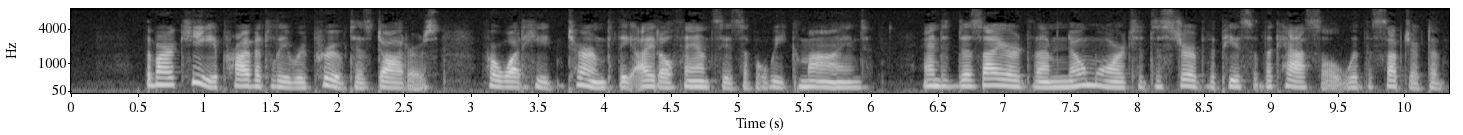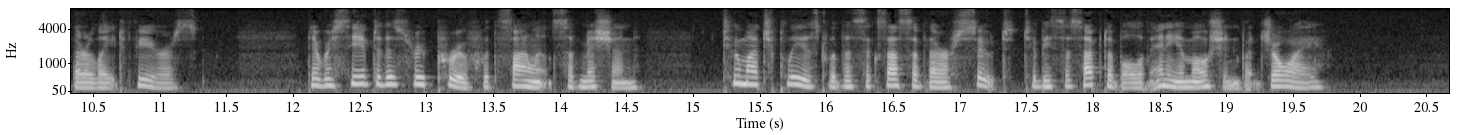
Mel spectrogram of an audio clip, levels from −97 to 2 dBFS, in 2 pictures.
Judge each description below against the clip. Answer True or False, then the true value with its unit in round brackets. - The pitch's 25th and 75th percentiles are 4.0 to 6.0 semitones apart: False (3.6 semitones)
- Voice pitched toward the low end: False (160 Hz)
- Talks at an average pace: True (175 wpm)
